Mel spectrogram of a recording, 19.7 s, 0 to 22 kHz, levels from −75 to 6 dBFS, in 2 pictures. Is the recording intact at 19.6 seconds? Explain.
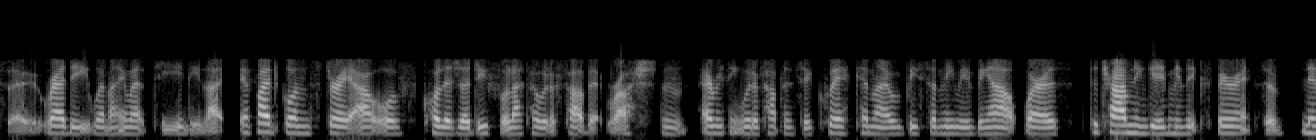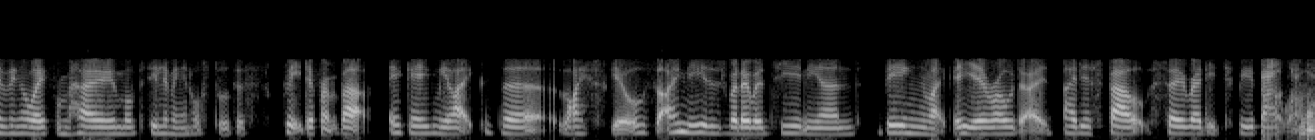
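No. A codec payload misread runs from 19.33 s to the end of the clip at 19.73 s, beginning right after "I just felt so". The two ends disagree on the bit order inside each G.726 code word, so the decoder takes every sample's prediction difference from the wrong bits and steers its adaptive predictor astray. The frames still decode, but the speech at 19.6 s is buried in harsh, rasping distortion.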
